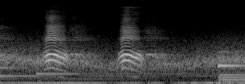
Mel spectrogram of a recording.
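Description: A crow cawing twice, each caw short and arched in pitch, about three-quarters of a second apart, over background music with long held notes.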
